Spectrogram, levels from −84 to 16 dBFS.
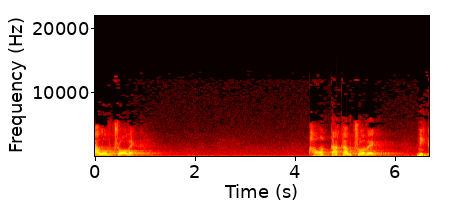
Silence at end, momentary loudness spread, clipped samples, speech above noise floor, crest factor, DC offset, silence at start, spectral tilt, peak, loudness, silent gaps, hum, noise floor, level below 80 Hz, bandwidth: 0 s; 21 LU; under 0.1%; 28 dB; 18 dB; under 0.1%; 0 s; -7.5 dB/octave; 0 dBFS; -16 LUFS; none; none; -42 dBFS; -42 dBFS; 12.5 kHz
